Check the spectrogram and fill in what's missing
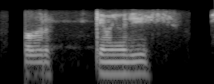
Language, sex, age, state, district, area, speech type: Punjabi, male, 18-30, Punjab, Mohali, rural, conversation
